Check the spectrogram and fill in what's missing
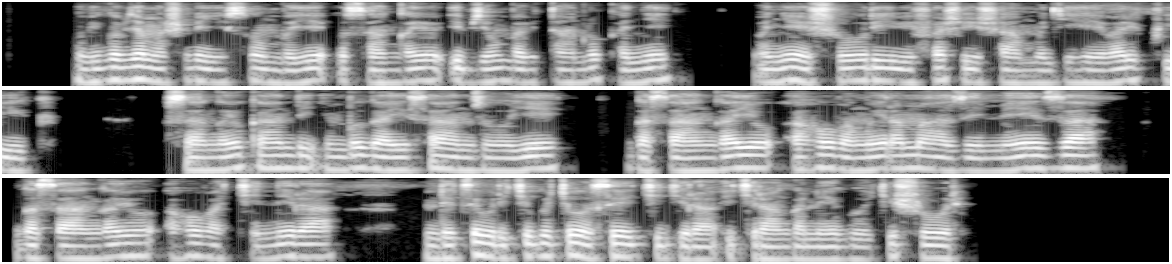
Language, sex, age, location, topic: Kinyarwanda, male, 25-35, Kigali, education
